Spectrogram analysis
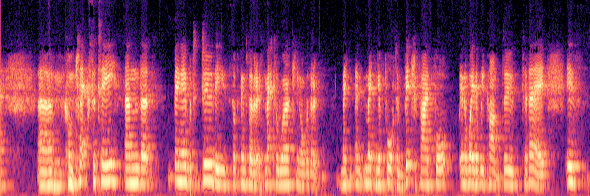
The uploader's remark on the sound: Who are currently working on archaeological sites in Denbighshire north Wales, and they were kind enough to agree to speak to me via Skype.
